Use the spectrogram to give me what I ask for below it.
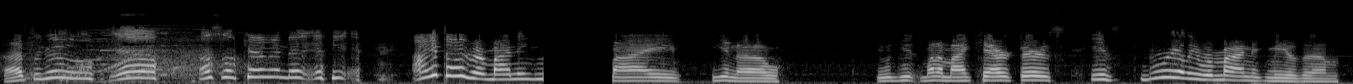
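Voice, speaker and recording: High-pitched, very slow-talking male streamer. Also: expressive, no echo. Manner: sparse, halting reactions. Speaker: livestreamer. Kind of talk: casual gameplay commentary. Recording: dull lo-fi mic, game music behind.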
